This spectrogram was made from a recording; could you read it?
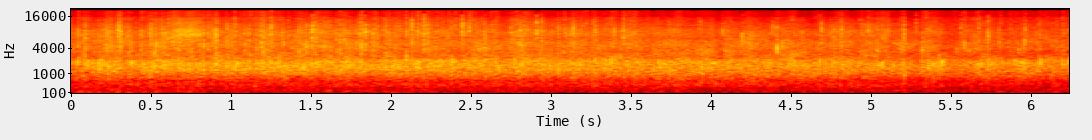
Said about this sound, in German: Einfach nur für den Vibe, aber Applaus für das Backoffice bitte.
